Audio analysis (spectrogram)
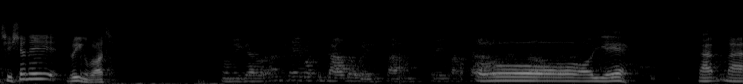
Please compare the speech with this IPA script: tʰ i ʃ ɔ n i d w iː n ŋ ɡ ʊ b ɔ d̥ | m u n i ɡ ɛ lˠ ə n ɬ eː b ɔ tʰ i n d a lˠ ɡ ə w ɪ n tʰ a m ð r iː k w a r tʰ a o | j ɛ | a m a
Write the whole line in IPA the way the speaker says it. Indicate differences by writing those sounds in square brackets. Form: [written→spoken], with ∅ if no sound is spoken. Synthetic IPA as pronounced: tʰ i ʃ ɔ n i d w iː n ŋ ɡ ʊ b ɔ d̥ | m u n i ɡ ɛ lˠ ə n ɬ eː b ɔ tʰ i n d a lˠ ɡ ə w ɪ n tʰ a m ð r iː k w a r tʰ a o | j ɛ | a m a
